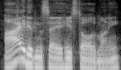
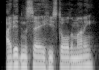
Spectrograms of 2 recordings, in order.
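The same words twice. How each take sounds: First: I stressed, tune rising. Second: DIDN'T lifted with a rising tune; stress on DIDN'T. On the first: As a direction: put weight on I. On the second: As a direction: lean on didn't, question it. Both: Shown as a demonstration. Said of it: "You put em-, emphasis on a different word".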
